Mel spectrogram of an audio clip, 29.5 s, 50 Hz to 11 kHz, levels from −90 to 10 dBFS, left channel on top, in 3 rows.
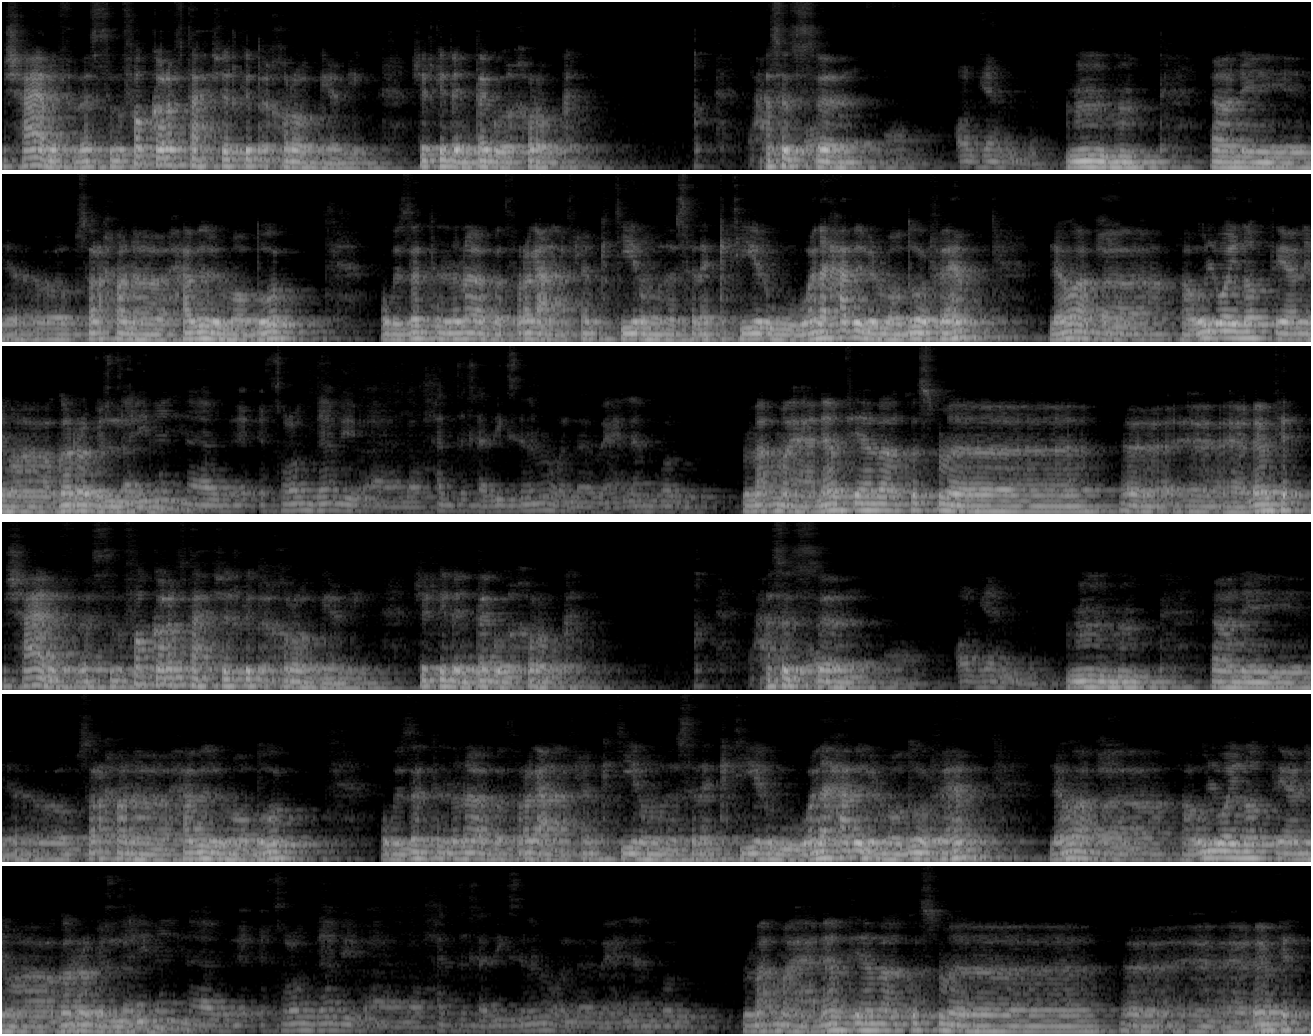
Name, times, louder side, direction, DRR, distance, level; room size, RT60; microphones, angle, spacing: voice 1, 0.0-2.7 3.1-4.3 5.6-6.4 8.0-8.5 9.1-12.0 12.7-17.3 17.7-20.7 25.2-29.3, left 3 dB, 60° left, 1 dB, 0.6 m, -30 dB
voice 2, 5.7-7.8 9.5-9.6 18.0-18.5 20.3-24.8, left 2 dB, 30° left, 2 dB, 0.9 m, -44 dB
7.8 x 2.8 x 5.5 m, 0.84 s
head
